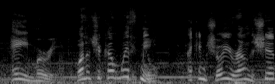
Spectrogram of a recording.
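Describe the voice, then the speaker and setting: A put-on character voice, fairly high in pitch and very fast, over loud music in the background. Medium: game stream.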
